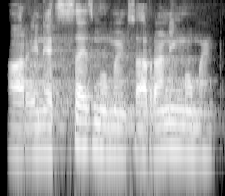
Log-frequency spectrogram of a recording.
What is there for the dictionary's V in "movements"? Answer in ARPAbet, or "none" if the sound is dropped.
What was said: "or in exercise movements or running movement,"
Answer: none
